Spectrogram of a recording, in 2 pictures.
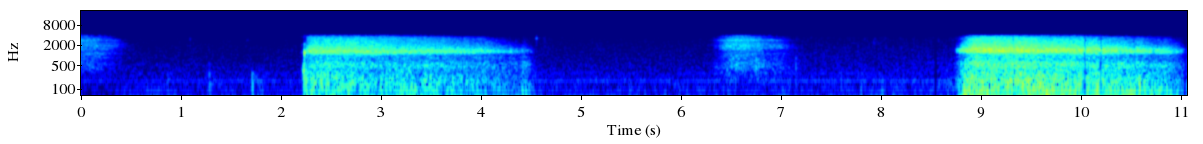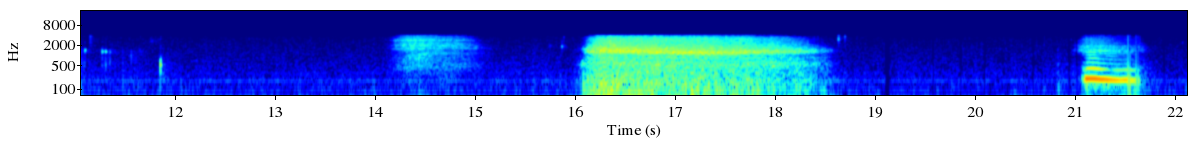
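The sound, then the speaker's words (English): Slow, deep breathing, in through the nose and out through the mouth: about three cycles, each a soft, short inhale followed by a longer, louder whooshing exhale, with silent pauses between. “nice deep breaths in through the nose and out through the mouth”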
